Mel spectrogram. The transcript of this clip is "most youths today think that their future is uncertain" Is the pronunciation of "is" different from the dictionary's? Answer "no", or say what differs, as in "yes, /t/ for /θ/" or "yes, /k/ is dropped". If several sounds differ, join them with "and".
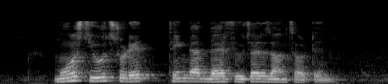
no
